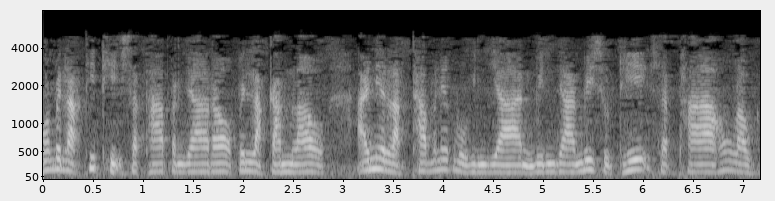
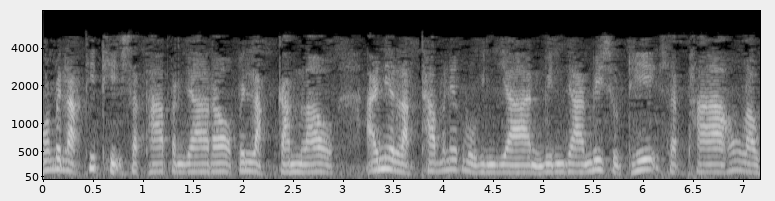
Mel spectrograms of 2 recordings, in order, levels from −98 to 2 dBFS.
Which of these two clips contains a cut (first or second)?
first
